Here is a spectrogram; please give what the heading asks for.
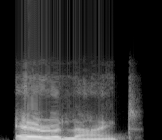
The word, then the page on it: aerolite: Indian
